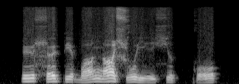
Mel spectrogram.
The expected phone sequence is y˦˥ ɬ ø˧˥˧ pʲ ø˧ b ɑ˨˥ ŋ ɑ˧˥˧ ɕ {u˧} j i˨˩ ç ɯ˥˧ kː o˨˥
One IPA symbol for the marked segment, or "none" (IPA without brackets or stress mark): u˧˥˧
